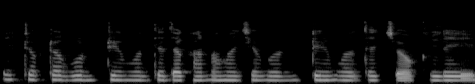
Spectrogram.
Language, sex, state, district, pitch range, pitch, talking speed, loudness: Bengali, female, West Bengal, Malda, 190-205 Hz, 195 Hz, 175 wpm, -33 LUFS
